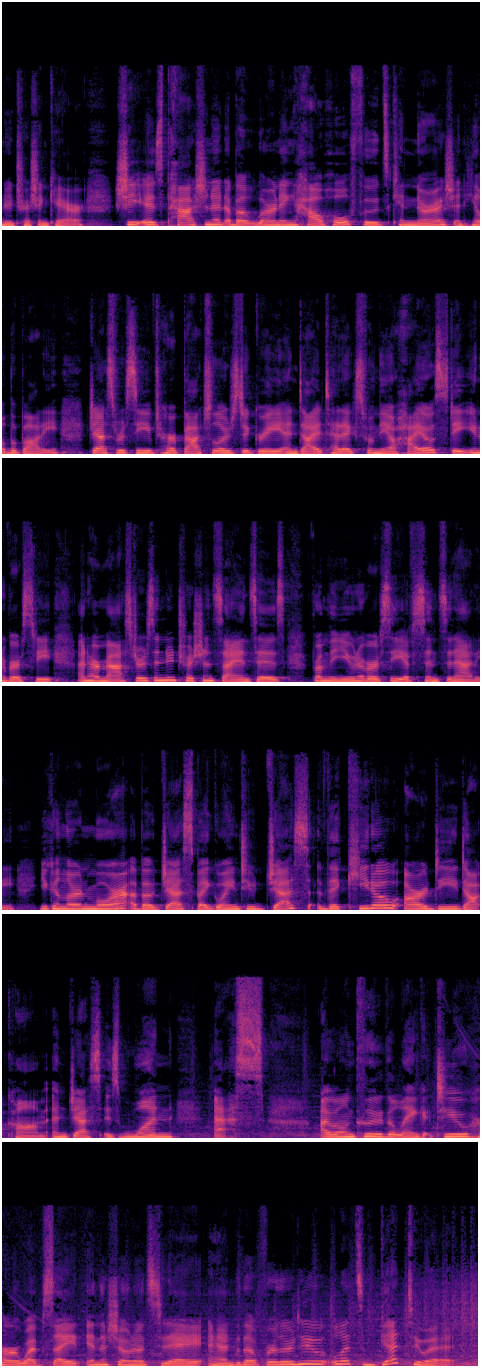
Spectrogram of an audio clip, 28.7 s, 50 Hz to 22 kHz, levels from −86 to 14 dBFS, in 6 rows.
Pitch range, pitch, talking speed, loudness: 185-215 Hz, 195 Hz, 155 wpm, -21 LUFS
